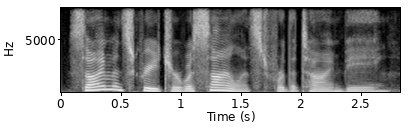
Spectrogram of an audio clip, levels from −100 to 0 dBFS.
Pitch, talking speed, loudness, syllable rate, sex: 200 Hz, 170 wpm, -17 LUFS, 4.5 syllables/s, female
